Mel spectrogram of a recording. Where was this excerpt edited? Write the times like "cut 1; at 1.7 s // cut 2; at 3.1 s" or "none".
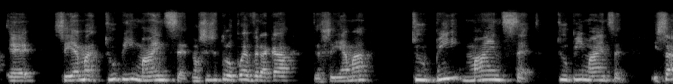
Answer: cut 1; at 3.1 s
